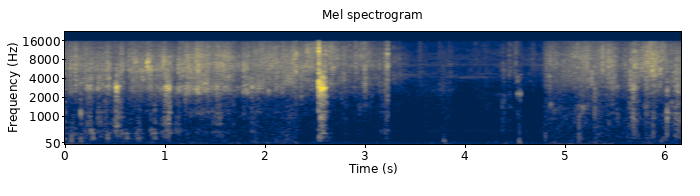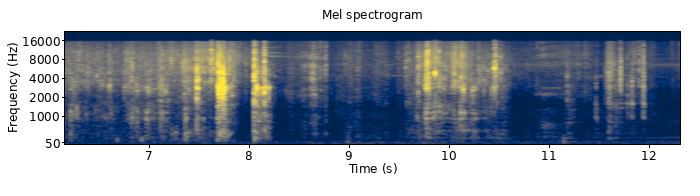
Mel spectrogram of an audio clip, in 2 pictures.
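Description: Mini pine bark nuggets tipped from a bucket onto a blueberry bed and spread by hand: a loose crackling and rustling of bark chips. It is louder for a moment about two-thirds of the way in and again near the end.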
